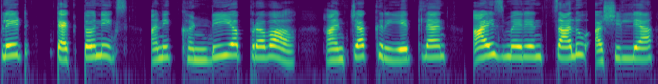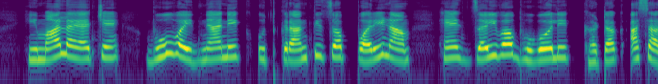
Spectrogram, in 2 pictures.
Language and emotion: Goan Konkani, neutral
